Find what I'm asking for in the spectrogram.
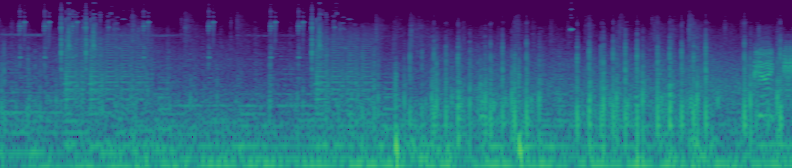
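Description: Rapid machine gun bursts in the Broken Arrow military strategy game, steady automatic fire with sharp shots cutting through a dense battlefield mix of explosions and radio chatter.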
